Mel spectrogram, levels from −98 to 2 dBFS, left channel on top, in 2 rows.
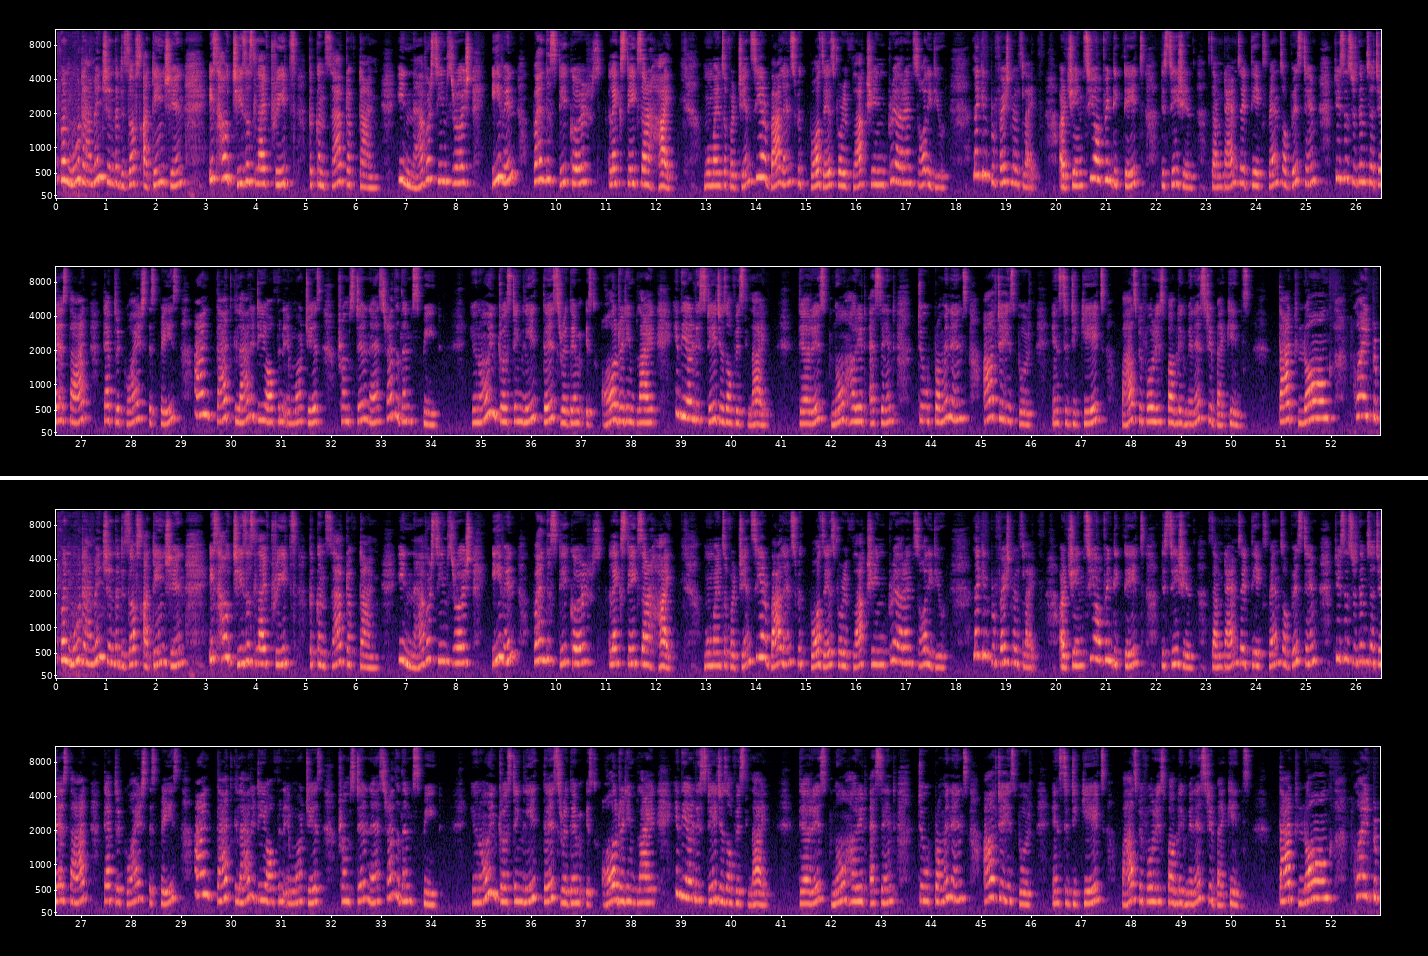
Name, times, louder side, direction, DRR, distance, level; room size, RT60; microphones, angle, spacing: voice 1, 0.0-4.6 5.1-12.3 12.6-19.6 19.8-34.1 34.8-40.7 41.3-46.0 46.4-47.4 47.8-50.2 51.0-52.9, equal, 65° left, 1 dB, 1.4 m, -26 dB
3.6 x 2.7 x 3.4 m, 0.27 s
head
